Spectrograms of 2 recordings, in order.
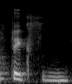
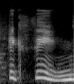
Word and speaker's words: fixins: It's an all-you-can-eat tofu bar with all the fixins. Yeah. Fixins, not fixings.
